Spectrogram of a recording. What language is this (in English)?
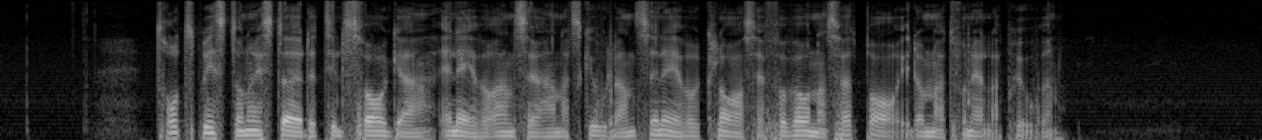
Swedish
